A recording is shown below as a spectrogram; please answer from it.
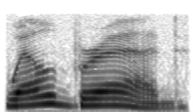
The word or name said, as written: well-bred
